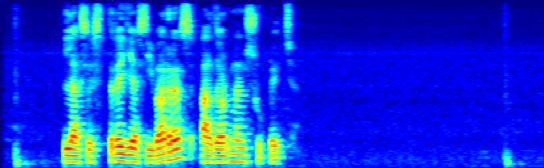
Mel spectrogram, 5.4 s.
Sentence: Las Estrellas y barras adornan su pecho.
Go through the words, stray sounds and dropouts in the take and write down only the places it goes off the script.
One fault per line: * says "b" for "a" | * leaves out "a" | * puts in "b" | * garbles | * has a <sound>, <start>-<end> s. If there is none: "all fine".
all fine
